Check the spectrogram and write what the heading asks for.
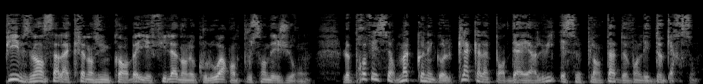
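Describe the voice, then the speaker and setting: Brief: expressive male audiobook reader, lively breathy voice, dry close sound. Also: fairly low pitch, fast talker, no room sound. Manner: expressive, does character voices. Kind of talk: scripted story narration.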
